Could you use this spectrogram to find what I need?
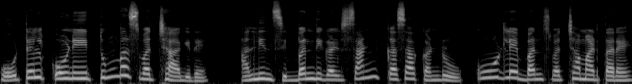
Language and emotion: Kannada, happy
